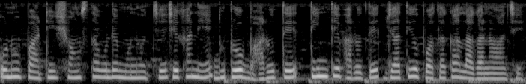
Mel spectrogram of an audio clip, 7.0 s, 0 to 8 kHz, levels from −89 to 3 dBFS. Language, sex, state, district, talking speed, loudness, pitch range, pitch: Bengali, female, West Bengal, Jalpaiguri, 130 wpm, -30 LUFS, 220-255 Hz, 240 Hz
